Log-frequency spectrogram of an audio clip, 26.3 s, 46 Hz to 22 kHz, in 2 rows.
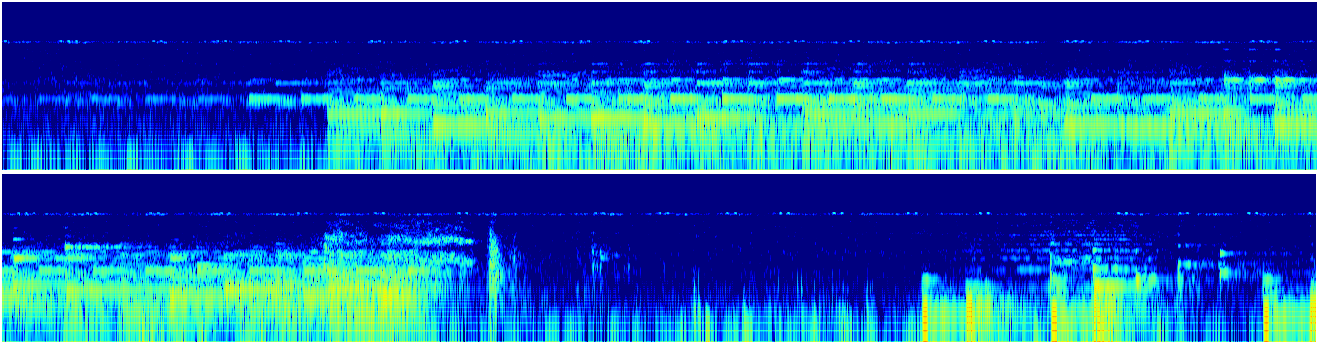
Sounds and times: Music: 0:02.5 - 0:17.4, 0:22.4 - 0:26.2.

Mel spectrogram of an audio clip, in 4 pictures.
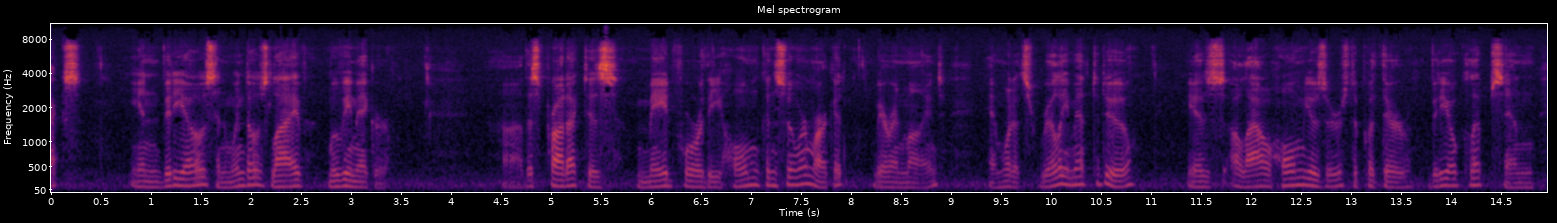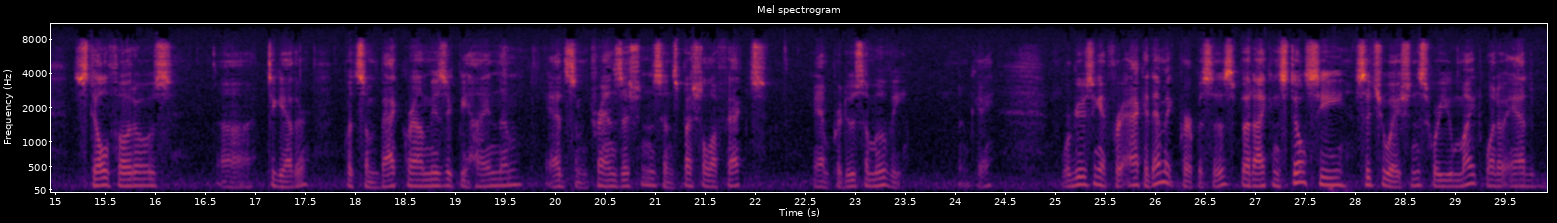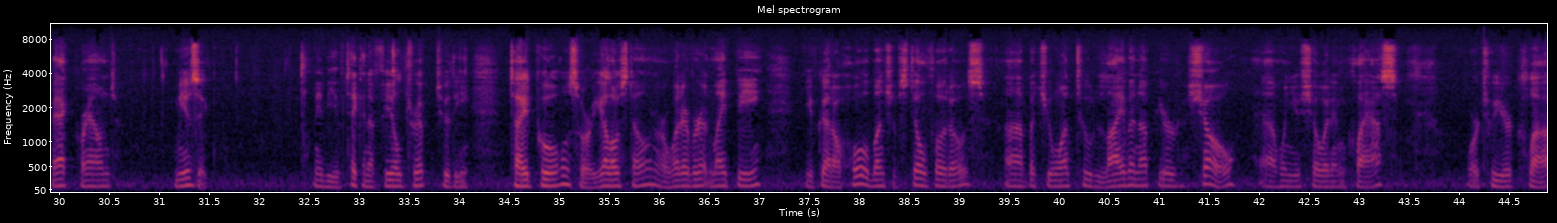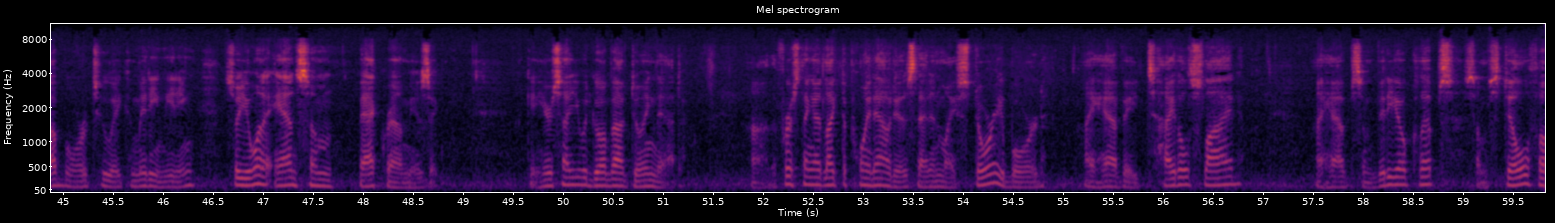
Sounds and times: Speech: 0:00.0 - 0:03.5, 0:04.4 - 0:31.6, 0:32.4 - 0:43.5, 0:44.1 - 0:48.8, 0:49.6 - 0:51.3, 0:51.9 - 0:56.9, 0:57.5 - 0:59.8.

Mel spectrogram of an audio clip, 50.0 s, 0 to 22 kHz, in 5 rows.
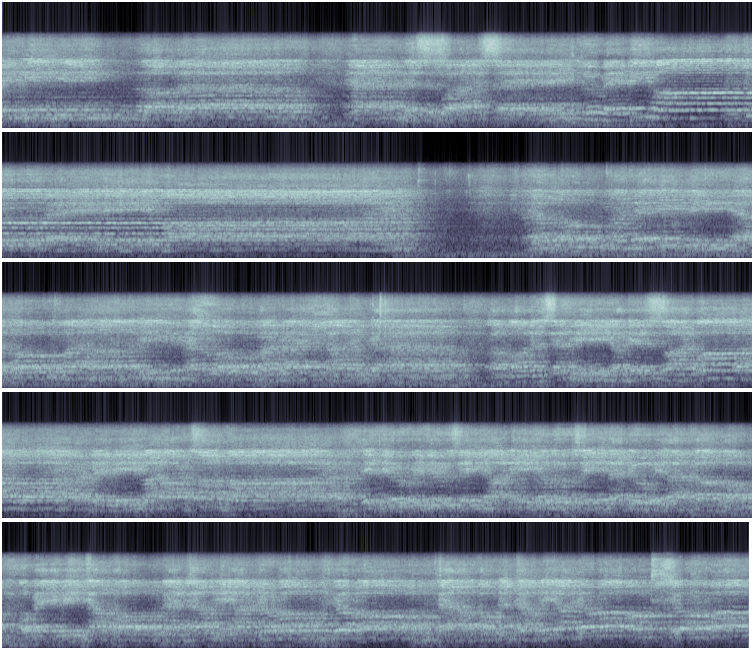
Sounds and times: Choir: 0:00.0 - 0:15.9, 0:16.8 - 0:49.9.

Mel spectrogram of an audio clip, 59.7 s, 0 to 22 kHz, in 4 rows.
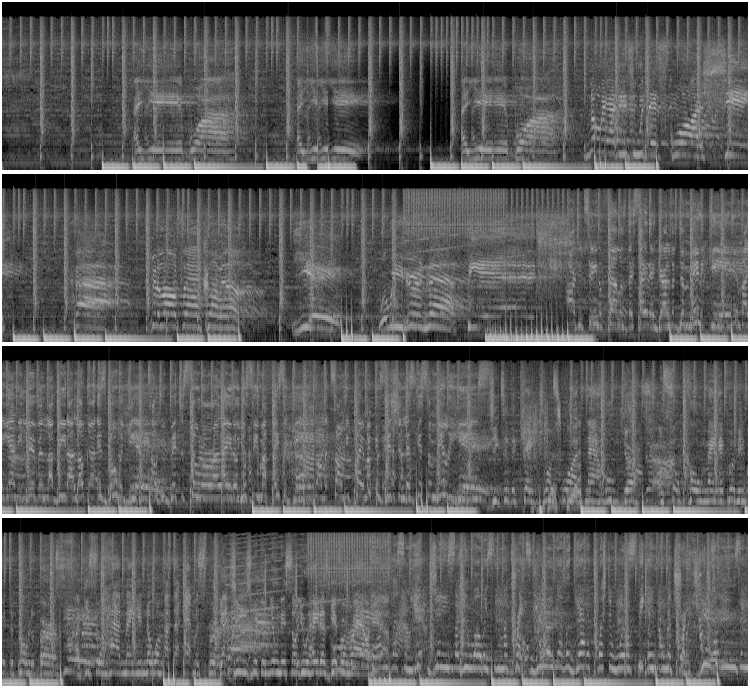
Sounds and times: Soul music: 0:00.0 - 0:08.1, 0:08.9 - 0:59.6
Drum kit: 0:00.0 - 0:13.3, 0:14.4 - 0:39.6, 0:40.4 - 0:49.3, 0:50.7 - 0:59.4
Happy music: 0:00.0 - 0:59.6
Bass drum: 0:02.0 - 0:07.2, 0:08.0 - 0:13.2, 0:15.2 - 0:19.8, 0:21.7 - 0:23.0, 0:24.6 - 0:26.8, 0:28.3 - 0:33.0, 0:34.7 - 0:39.4, 0:40.6 - 0:46.0, 0:47.9 - 0:49.2, 0:52.1 - 0:59.2.

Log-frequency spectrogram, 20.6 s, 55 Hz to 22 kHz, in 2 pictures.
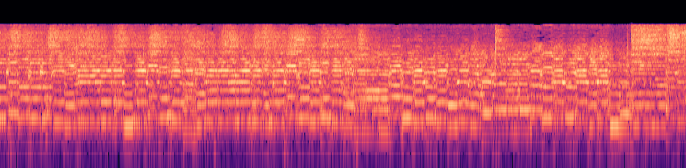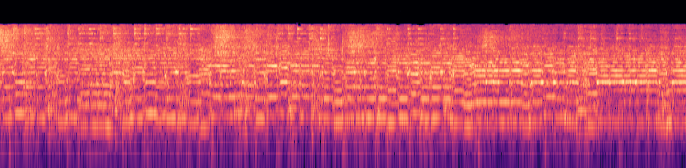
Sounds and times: Music: 0:00.0 - 0:20.5.

